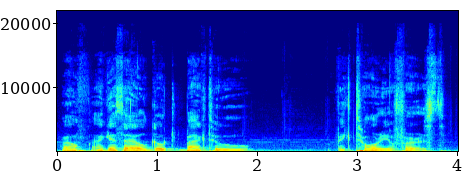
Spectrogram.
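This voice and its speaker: A man playing a slow, dark-voiced sneering vampire. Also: medium pitch, faint music behind, natural voice. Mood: musing, weary. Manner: sneering, foul-mouthed, musing. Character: contemptuous, scheming male vampire musing to himself. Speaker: game player staying in character. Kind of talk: in-character roleplay playthrough.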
